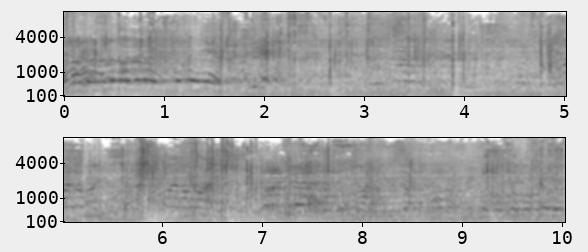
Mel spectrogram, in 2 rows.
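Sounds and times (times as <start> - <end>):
hockey sticks and skates clicking: 0.0 - 10.0.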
